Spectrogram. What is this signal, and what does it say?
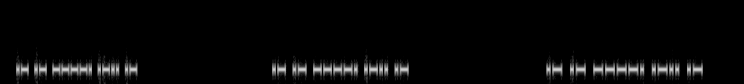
Morse code, heard as a keyed tone, about 47 wpm, 700 Hz. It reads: AA9LA AA9LA AA9LA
